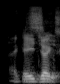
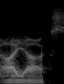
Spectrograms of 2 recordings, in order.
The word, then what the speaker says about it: Ajax: saying it right actually they say like I ox yes Ajax is how I always had said it have you seen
